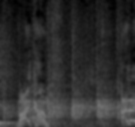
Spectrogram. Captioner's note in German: Beifall AfD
